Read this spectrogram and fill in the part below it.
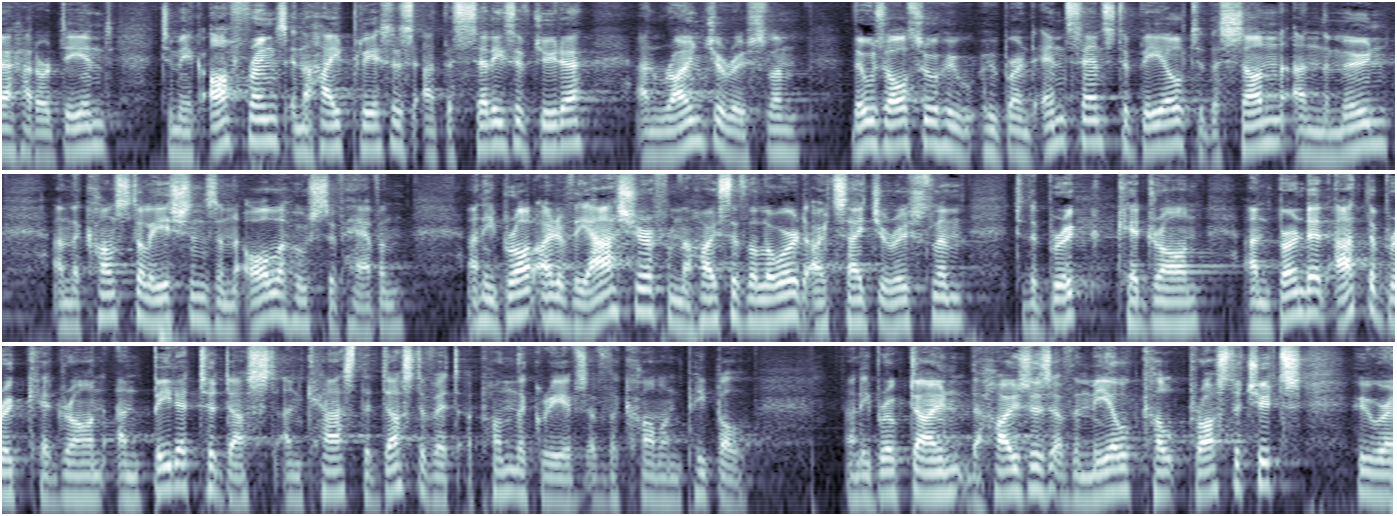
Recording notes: This is the recording of the Bible reading and sermon from our evening service on Sunday 20th August 2023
